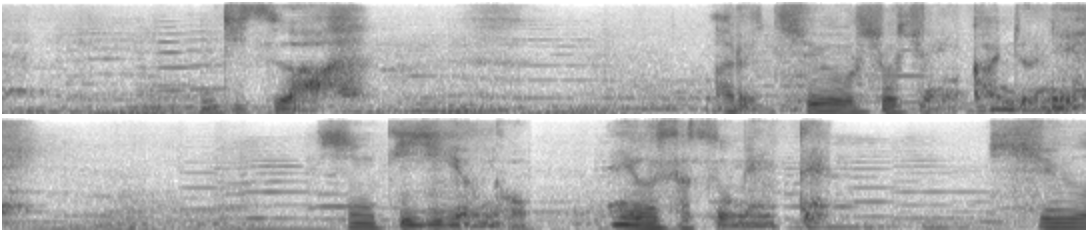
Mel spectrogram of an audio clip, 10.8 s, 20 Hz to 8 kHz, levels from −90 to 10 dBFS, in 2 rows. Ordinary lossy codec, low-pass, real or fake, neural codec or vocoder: none; 7.2 kHz; fake; codec, 16 kHz, 2 kbps, X-Codec, HuBERT features, trained on balanced general audio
